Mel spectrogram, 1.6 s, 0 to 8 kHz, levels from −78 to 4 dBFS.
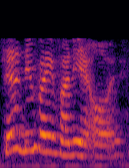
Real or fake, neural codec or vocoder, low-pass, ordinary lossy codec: fake; autoencoder, 48 kHz, 128 numbers a frame, DAC-VAE, trained on Japanese speech; 7.2 kHz; AAC, 16 kbps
